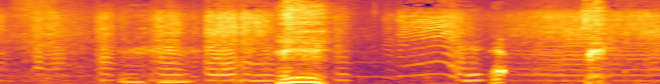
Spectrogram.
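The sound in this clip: Buzzing of a bee, a thin insect drone that wavers in pitch and swells and fades over a few seconds, with some low murmuring beneath it.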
